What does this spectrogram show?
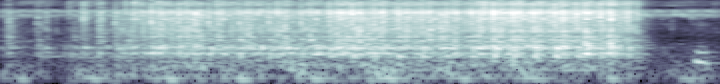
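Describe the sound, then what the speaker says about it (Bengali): A sewing machine stitches salwar fabric in a steady, close, continuous whirring run of needle strokes that stops abruptly near the end, followed by a brief soft knock. "এখানে একটুখানি সেলাই করে নেব"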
